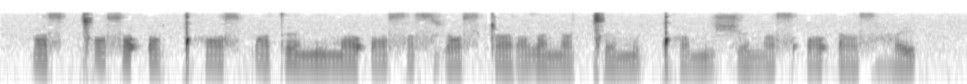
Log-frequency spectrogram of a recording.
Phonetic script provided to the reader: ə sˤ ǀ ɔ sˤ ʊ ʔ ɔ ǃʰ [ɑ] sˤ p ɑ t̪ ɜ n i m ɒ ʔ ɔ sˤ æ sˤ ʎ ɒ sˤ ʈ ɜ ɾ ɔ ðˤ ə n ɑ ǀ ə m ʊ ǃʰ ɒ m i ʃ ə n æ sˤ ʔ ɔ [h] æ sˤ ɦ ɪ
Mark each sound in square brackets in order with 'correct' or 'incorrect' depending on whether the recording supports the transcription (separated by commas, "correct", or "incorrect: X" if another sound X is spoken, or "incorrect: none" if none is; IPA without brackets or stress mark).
incorrect: ɒ, incorrect: ʔ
